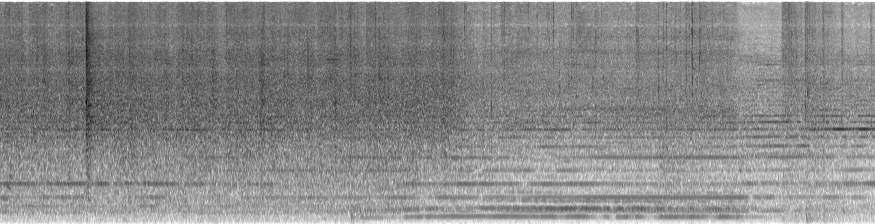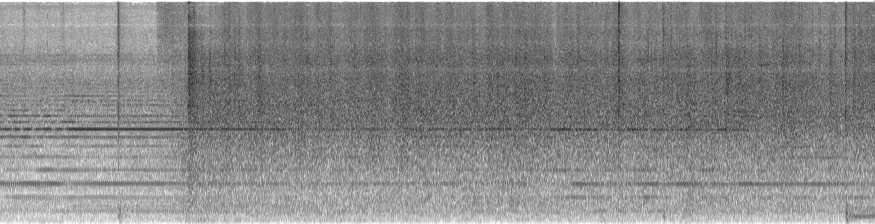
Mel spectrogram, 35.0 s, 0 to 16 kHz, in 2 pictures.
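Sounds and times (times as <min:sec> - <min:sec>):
baler hum and whine: 0:00.6 - 0:35.0.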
